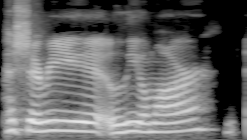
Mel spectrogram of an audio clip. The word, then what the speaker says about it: Pêcherie Léomar: It showed boxes bearing the name, oh, I'm going to butcher this, maybe somebody else's French is better, Pêcherie Léomar. – I think that's right.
